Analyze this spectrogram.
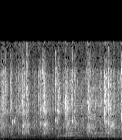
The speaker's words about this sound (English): Would somebody clap their hands and bless him right now? Bless him right now.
